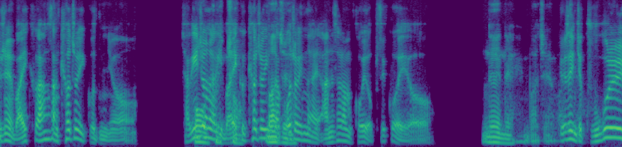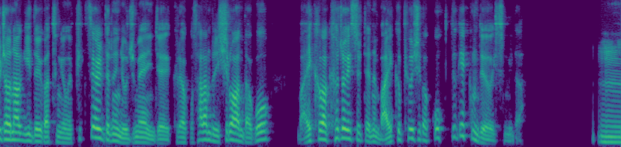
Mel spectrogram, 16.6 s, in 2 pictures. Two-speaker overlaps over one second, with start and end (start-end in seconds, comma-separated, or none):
2.6-4.0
